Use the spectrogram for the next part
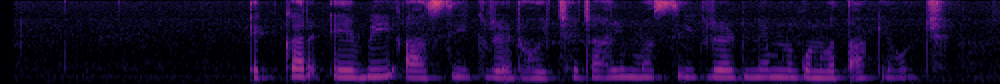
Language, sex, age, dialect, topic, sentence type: Maithili, female, 25-30, Eastern / Thethi, agriculture, statement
